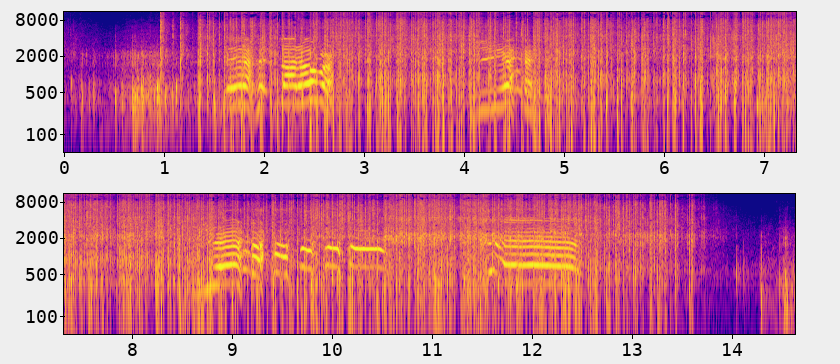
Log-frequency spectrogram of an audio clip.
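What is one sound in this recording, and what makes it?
A firework fountain hisses and crackles loudly, nearby.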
